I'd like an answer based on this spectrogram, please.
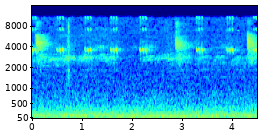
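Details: Faint crickets chirping on a morning meadow, brief high double pulses spaced about half a second apart, broken by a few soft rushing bursts and a low background rumble.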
